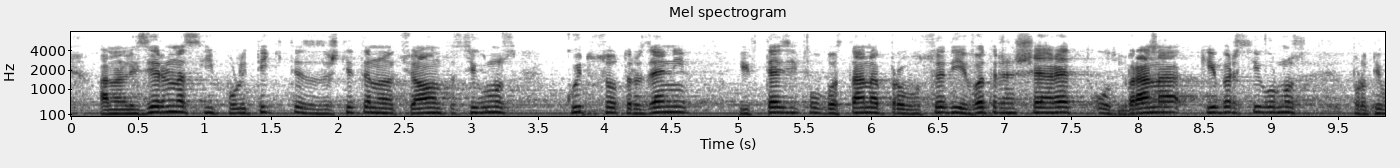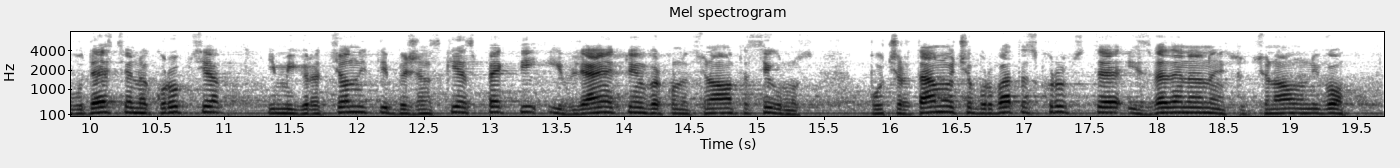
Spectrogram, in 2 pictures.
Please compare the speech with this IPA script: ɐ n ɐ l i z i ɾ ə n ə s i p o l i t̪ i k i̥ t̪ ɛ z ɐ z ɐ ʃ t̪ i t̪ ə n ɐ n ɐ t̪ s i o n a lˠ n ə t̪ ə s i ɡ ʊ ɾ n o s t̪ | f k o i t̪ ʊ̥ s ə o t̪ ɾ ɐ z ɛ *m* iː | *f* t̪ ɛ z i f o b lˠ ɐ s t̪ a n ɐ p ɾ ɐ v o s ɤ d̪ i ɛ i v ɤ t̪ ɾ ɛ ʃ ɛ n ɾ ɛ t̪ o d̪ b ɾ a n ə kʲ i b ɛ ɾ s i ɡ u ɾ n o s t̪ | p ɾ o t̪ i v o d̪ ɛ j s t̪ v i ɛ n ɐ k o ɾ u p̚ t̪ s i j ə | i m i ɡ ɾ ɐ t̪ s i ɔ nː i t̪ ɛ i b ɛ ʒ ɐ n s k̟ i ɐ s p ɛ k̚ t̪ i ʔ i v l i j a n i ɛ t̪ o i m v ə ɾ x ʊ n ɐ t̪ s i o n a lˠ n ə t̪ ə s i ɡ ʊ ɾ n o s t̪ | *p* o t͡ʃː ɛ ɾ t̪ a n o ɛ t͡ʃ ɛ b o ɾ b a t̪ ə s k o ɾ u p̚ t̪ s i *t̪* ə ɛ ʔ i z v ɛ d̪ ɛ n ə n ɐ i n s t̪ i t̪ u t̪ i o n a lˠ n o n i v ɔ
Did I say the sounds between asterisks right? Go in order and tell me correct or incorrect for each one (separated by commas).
incorrect, correct, correct, correct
